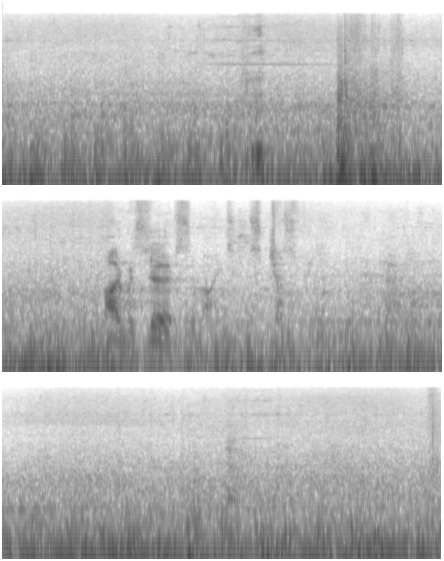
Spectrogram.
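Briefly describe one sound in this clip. Footsteps thud on metal walkways and floors.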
